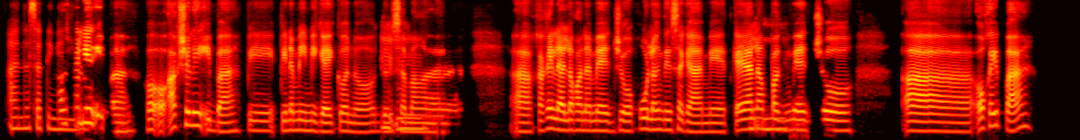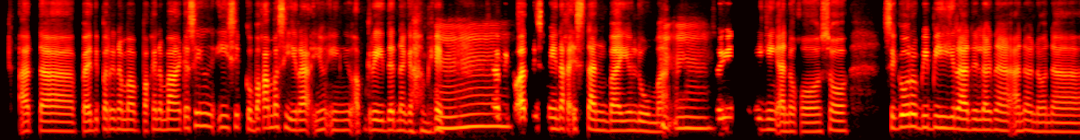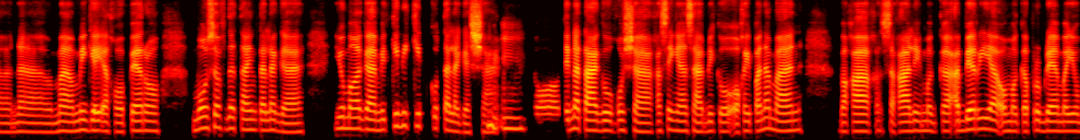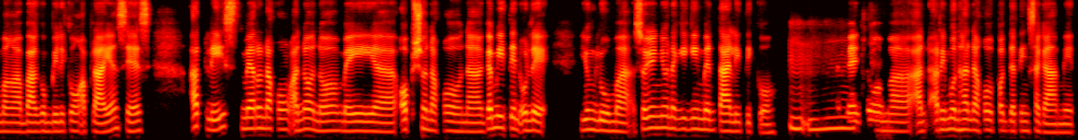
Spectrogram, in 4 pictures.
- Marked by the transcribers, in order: lip smack; scoff; distorted speech; drawn out: "Hmm"; drawn out: "Mm"
- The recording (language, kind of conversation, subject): Filipino, advice, Paano ko mababawasan ang mga gamit na hindi ko na kailangan?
